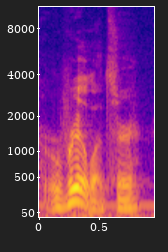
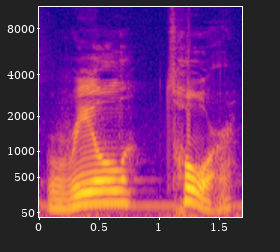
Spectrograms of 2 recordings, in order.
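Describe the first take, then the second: First: It has three syllables, with an extra vowel. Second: It has two syllables, with no extra vowel. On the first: The speaker calls it wrong. "there's not an A" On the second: The speaker calls it right. "there's one A in realtor. It's realtor"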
